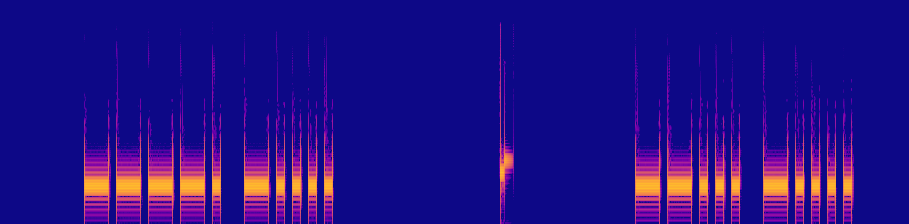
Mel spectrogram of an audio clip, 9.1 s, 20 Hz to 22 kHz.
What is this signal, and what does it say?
Morse code, heard as a keyed tone, about 15 wpm, 700 Hz. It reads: 96 76
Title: Numbers - 2-Digit 15wpm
